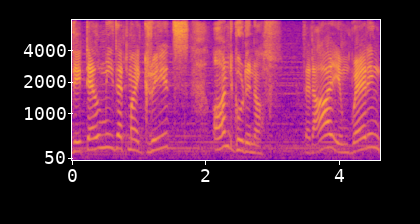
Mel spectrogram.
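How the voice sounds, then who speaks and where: A man's pitch varies in an ordinary way while music plays behind him. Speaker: spoken word poet. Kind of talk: spoken word poetry performance.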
